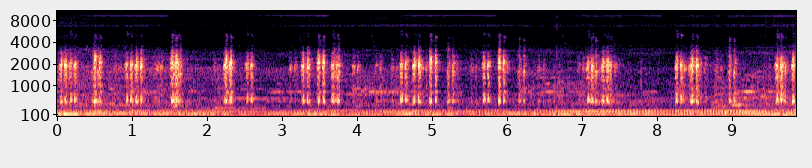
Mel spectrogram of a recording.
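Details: Big frogs calling in the wild at night: short harsh croaks in bursts, often paired or tripled, many overlapping callers, over a steady low rumble of background noise.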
